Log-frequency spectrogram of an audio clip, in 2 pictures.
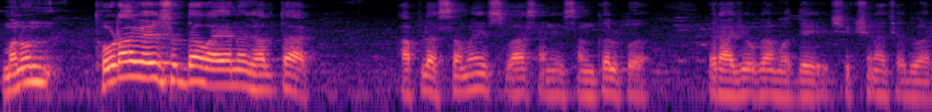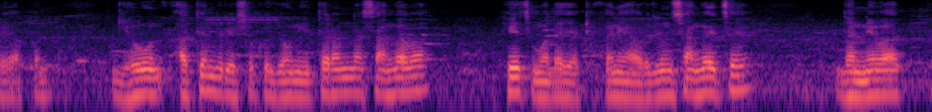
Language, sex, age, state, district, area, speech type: Marathi, male, 60+, Maharashtra, Nanded, urban, spontaneous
